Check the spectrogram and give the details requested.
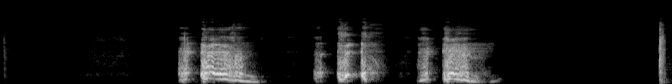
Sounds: Throat clearing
